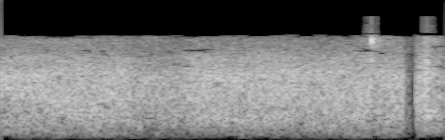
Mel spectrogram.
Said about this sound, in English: Oh, I hear the sound weapon.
